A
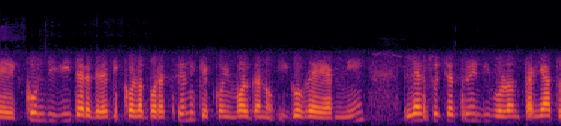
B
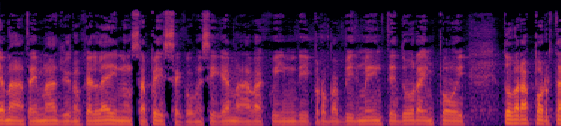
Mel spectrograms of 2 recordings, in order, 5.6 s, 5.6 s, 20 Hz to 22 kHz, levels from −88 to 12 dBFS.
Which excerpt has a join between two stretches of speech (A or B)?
A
